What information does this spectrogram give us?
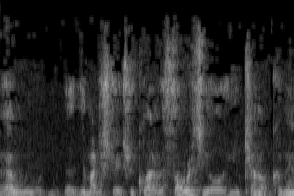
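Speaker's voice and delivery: ordinary delivery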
